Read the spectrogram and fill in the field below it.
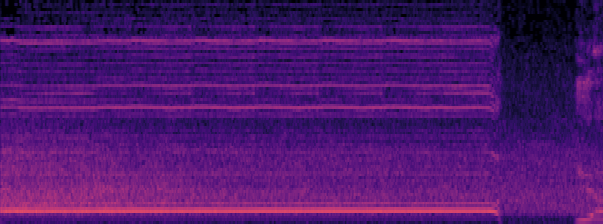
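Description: A large crowd cheers loudly in a stadium.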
